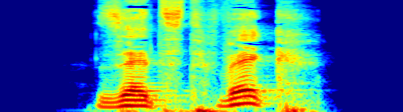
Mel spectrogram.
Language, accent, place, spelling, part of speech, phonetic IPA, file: German, Germany, Berlin, setzt weg, verb, [ˌzɛtst ˌvɛk], De-setzt weg.ogg
- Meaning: inflection of wegsetzen: 1. second-person plural present 2. third-person singular present 3. plural imperative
